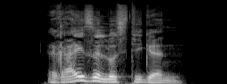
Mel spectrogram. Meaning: inflection of reiselustig: 1. strong genitive masculine/neuter singular 2. weak/mixed genitive/dative all-gender singular 3. strong/weak/mixed accusative masculine singular 4. strong dative plural
- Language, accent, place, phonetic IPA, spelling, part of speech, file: German, Germany, Berlin, [ˈʁaɪ̯zəˌlʊstɪɡn̩], reiselustigen, adjective, De-reiselustigen.ogg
